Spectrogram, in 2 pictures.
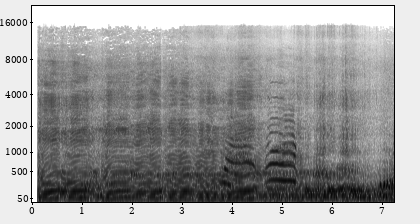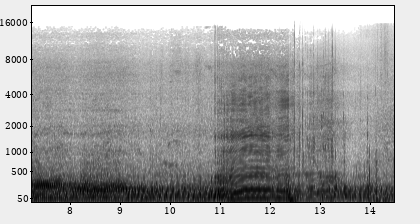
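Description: ATV engines running and revving up and down under load as the quads work through deep mud, pitch rising and falling repeatedly.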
